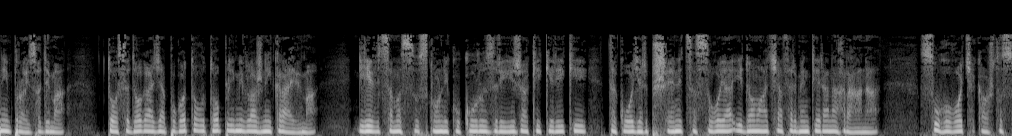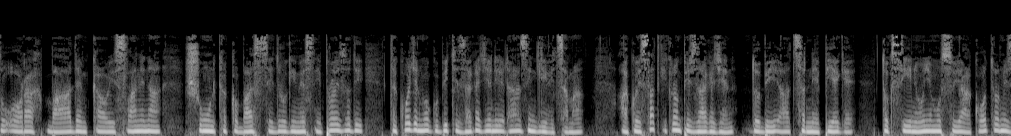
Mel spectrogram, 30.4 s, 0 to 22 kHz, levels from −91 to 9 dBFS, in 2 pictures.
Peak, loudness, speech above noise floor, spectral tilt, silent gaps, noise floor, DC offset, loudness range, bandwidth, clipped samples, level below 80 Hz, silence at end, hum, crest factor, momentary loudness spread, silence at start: -4 dBFS; -20 LUFS; 38 dB; -7.5 dB/octave; none; -56 dBFS; under 0.1%; 2 LU; 8 kHz; under 0.1%; -40 dBFS; 0 s; none; 16 dB; 8 LU; 0 s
